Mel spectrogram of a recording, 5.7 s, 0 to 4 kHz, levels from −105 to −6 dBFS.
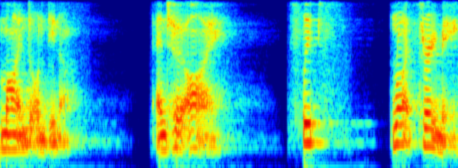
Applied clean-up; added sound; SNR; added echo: none; none; none; reverberation time 0.7 s.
